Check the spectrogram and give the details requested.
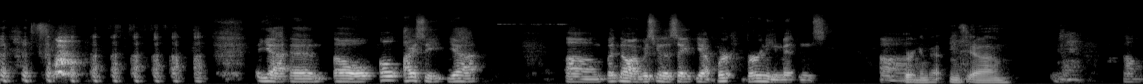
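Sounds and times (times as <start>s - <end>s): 
speech: 0.0s - 1.4s, 2.6s - 4.9s, 5.6s - 11.4s
laughter: 0.0s - 3.5s
dogs barking sharp yappy barks: 0.4s - 1.4s.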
